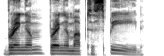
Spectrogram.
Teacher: Do you have a sec to bring them? I can reduce the them by getting rid of the th, and I'm left with m, and I have to add it to the word before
